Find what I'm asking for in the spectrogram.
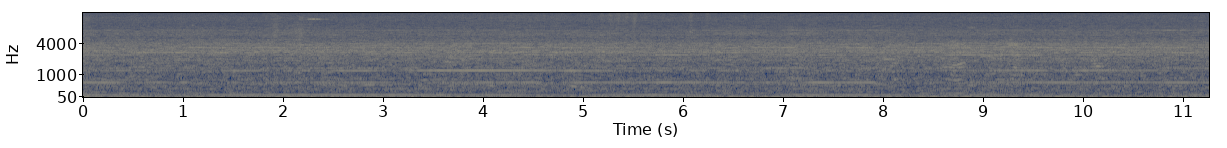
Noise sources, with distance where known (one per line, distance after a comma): person or small group talking, far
